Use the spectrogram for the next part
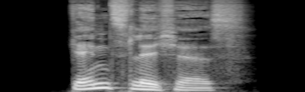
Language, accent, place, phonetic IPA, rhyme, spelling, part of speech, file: German, Germany, Berlin, [ˈɡɛnt͡slɪçəs], -ɛnt͡slɪçəs, gänzliches, adjective, De-gänzliches.ogg
- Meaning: strong/mixed nominative/accusative neuter singular of gänzlich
